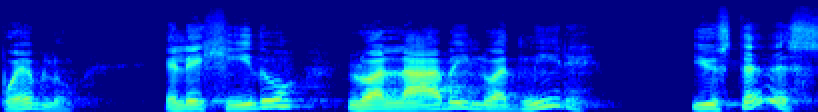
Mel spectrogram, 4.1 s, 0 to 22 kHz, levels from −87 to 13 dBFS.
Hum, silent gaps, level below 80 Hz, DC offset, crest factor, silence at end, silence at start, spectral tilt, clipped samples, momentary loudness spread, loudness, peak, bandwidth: none; none; -86 dBFS; under 0.1%; 22 dB; 0 s; 0 s; -4 dB/octave; under 0.1%; 14 LU; -38 LUFS; -16 dBFS; 17 kHz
